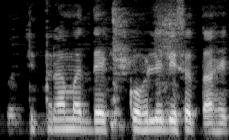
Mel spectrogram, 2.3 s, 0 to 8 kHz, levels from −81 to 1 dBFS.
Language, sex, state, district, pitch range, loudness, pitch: Marathi, male, Maharashtra, Pune, 130-160 Hz, -16 LUFS, 150 Hz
